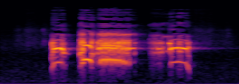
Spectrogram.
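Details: Northern red junglefowl used as a live decoy in trapping, crowing loudly: a short opening note, a long harsh middle phrase and a falling closing note, all within about one and a half seconds, clean background.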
